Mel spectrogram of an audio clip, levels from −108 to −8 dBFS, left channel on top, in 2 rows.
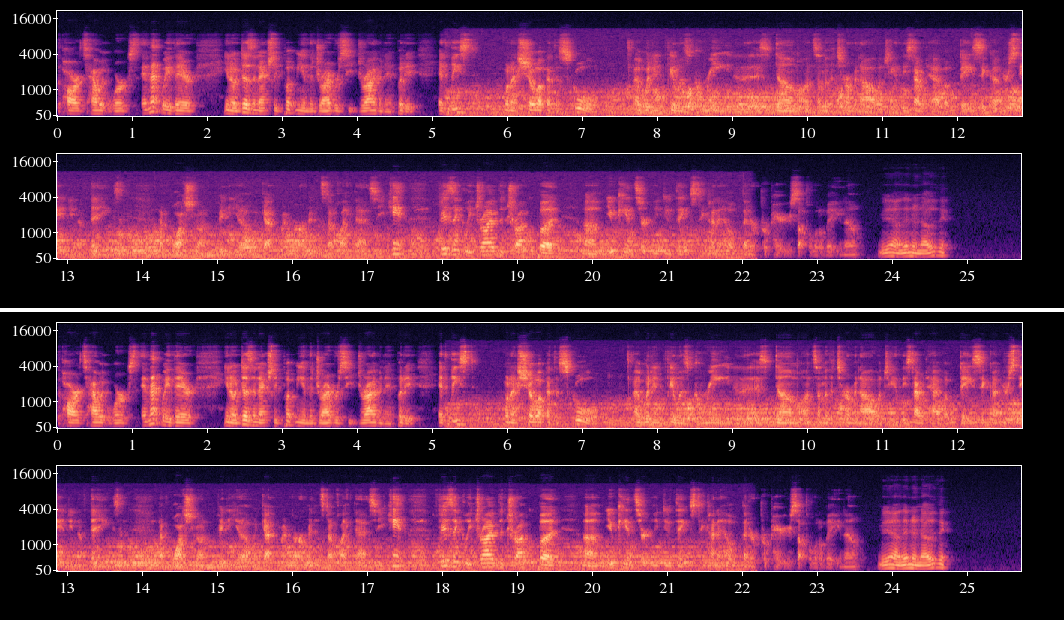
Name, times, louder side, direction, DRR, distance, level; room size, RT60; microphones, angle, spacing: voice 1, 0.0-5.5 5.9-7.2 7.7-23.5, right 1 dB, 20° right, 1.7 m, -28 dB
sound 1, 5.1-22.1, left 1 dB, 65° left, 1.4 m, -30 dB
voice 2, 7.3-7.7 13.9-14.2 18.7-18.9 23.8-24.7, right 3 dB, 50° right, 0.5 m, -29 dB
8.7 x 4.6 x 2.4 m
head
